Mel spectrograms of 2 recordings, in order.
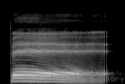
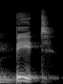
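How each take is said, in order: First: The final T sound is stopped, not released. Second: The final T sound is clearly released. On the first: The speaker calls it right. "I put more power into that I vowel, bit. I stop the T" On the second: The speaker calls it wrong. "I don't say beat"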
